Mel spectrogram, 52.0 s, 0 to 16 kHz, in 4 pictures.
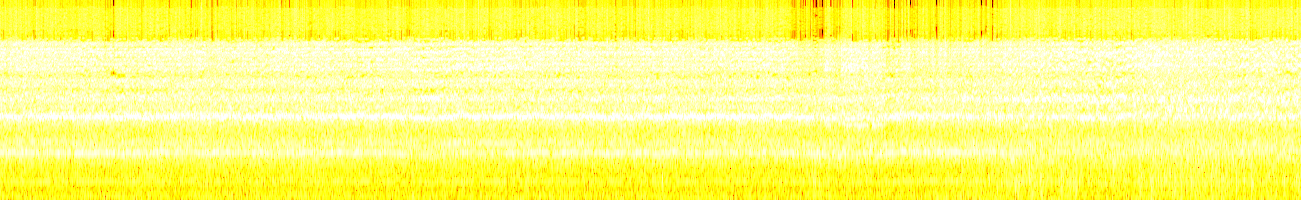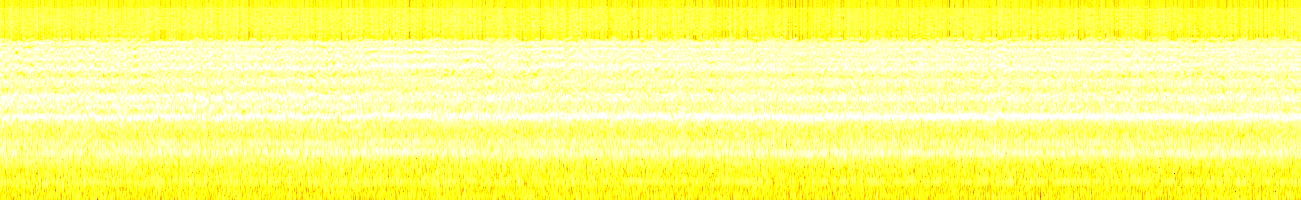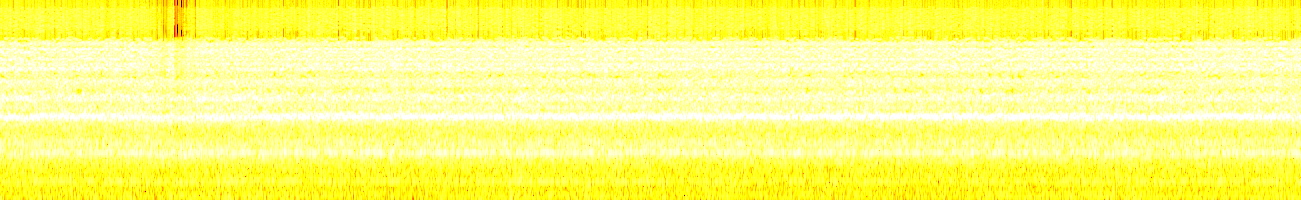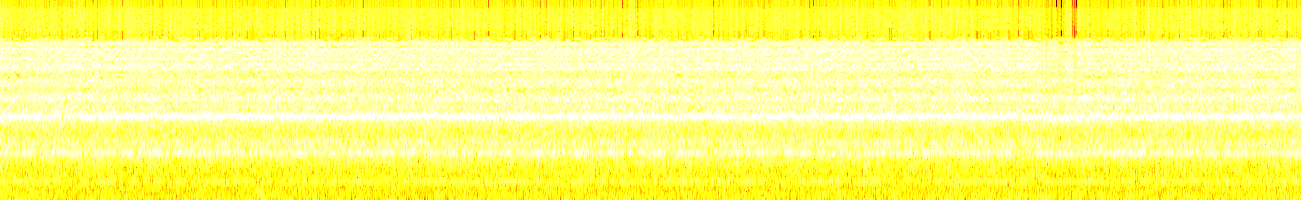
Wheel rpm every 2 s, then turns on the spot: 230, 230, 230, 230, 220, 210, 210, 210, 220, 230, 230, 230, 230, 230, 230, 240, 240, 240, 230, 230, 230, 230, 240, 230, 230, 230.
none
